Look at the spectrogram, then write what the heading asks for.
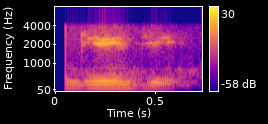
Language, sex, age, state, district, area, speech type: Urdu, male, 60+, Delhi, Central Delhi, urban, conversation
